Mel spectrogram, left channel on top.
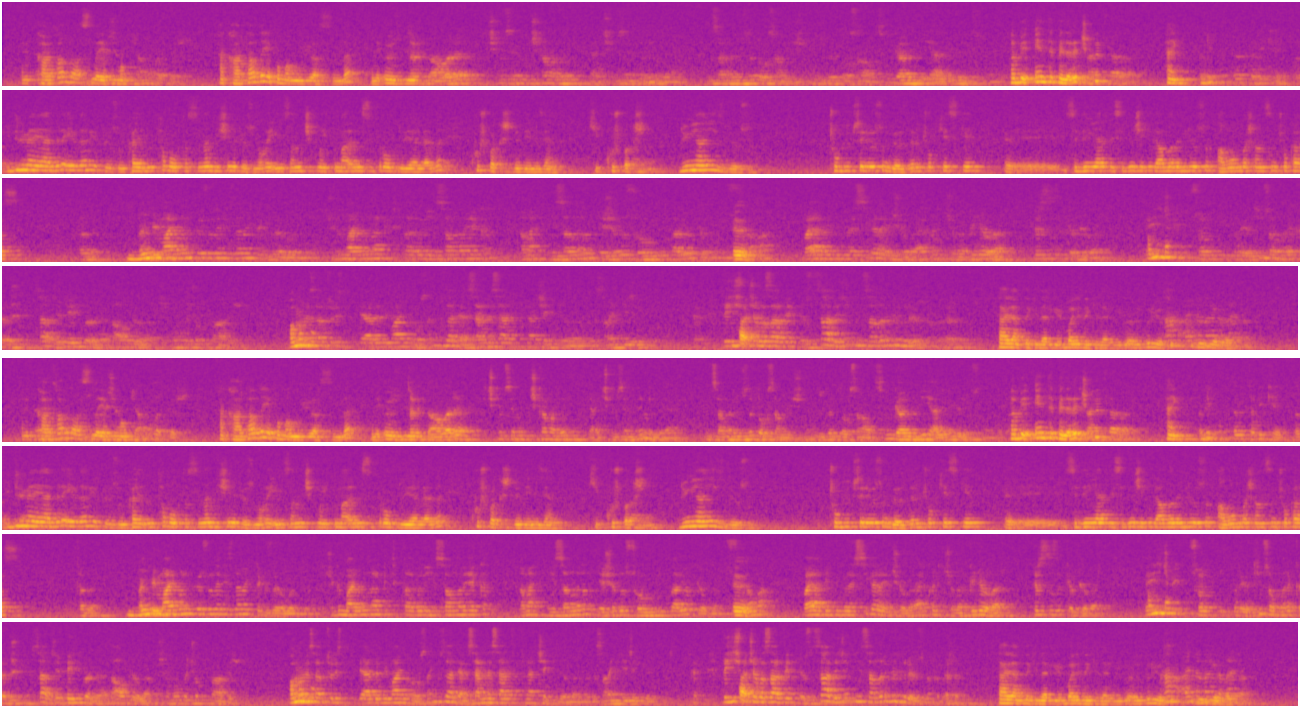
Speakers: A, in the centre; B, on the right.
A: Hani
B: Evet,
A: Kartal
B: okyanusta
A: da aslında yapıma
B: yaşayan bir canlı olabilir.
A: ha, Kartal da yapıma uyuyor aslında. Hani özgür.
B: Tabii dağlara hiç kimsenin çıkamadığı, ya hiç kimsenin demeyeyim de yani insanların %95'inin, %96'sının görmediği yerleri görüyorsun onda da.
A: Tabii en tepelere
B: Güzellikler
A: çıkıyorsun.
B: var.
A: Ha, gi-
B: Tabii tabii tabii tabii ki. Tabii
A: gidilmeyen
B: ki.
A: yerlere evler yapıyorsun. Kayanın tam ortasından bir şey yapıyorsun. Oraya insanın çıkma ihtimalinin sıfır olduğu yerlerden kuş bakışı dediğimiz yani ki kuş bakışı
B: Aynen.
A: dünyayı izliyorsun. Çok yükseliyorsun. Gözlerin çok keskin. Ee, istediğin yerde istediğin şekilde avlanabiliyorsun. Av olma şansın çok az.
B: Tabii.
A: Bunun
B: Bak bir maymunun gözünden izlemek de güzel olabilirdi. Çünkü maymunlar bir tık daha böyle insanlara yakın ama insanların yaşadığı sorumluluklar yok ki onların üstünde
A: evet.
B: ama bayağı bildiğin böyle sigara içiyorlar, alkol içiyorlar, gülüyorlar, hırsızlık yapıyorlar ve
A: Ama
B: hiçbir sorumlulukları yok. Kimse onlara karışmıyor. Sadece belli bölgelerde avlıyorlarmış ama o da çok nadir.
A: Ama
B: Ama
A: bu
B: mesela turistik bir yerde bir maymun olsan güzel yani. Seninle selfie falan çektiriyorlar böyle. Sana yiyecek veriyorlar. Ve hiçbir
A: Tay-
B: çaba sarf etmiyorsun. Sadece insanları güldürüyorsun o kadar. <laughs>
A: Tayland'dakiler gibi, Bali'dekiler gibi öyle duruyorsun.
B: Ha aynen
A: yüz
B: aynen
A: Veriyorlar.
B: aynen.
